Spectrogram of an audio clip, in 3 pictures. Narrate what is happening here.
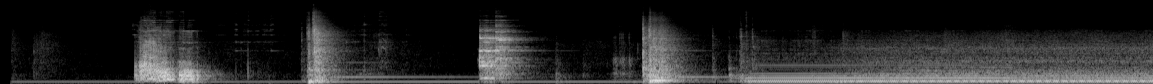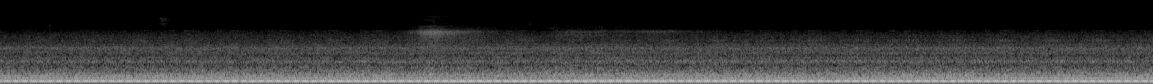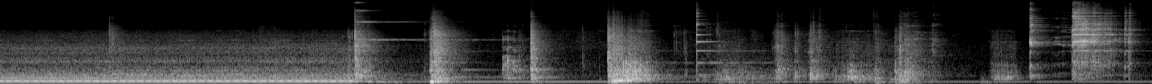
I take my plate, I open the microwave, I put the plate inside, I close the microwave and start the microwave. The microwave is done working, I open the microwave again, take the plate out, open a drawer, take a spoon, close the drawer, put the spoon in my plate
